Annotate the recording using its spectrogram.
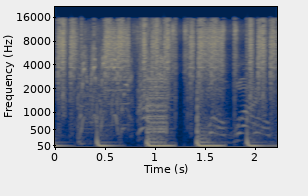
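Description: Live-coded electronic dance music from TidalCycles. A heavy, distorted kick drum hits about twice a second under fast hi-hats and gliding, scratch-like chirps, over held low notes.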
